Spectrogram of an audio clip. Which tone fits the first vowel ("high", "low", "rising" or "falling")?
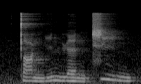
low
